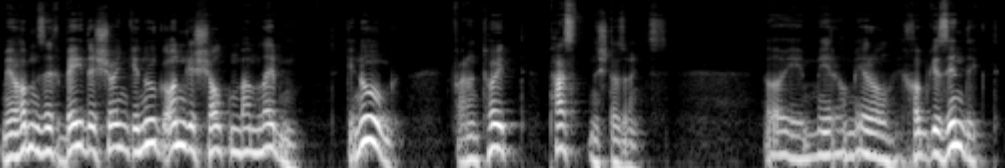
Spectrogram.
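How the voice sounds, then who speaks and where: A man's voice: fairly high pitch, a little slow, gravelly, dark tone. A man voicing a dying old male klezmer musician, weak, weary and remorseful.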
